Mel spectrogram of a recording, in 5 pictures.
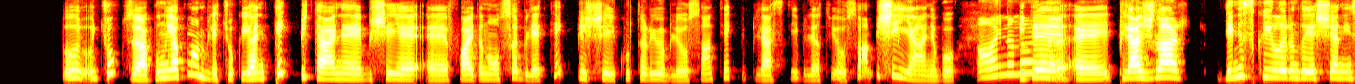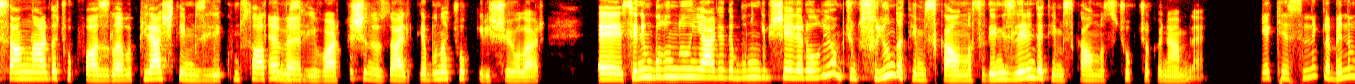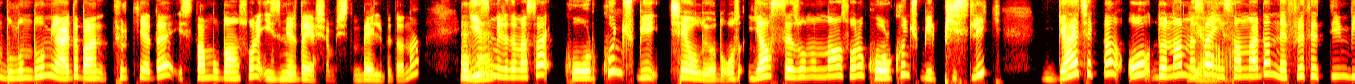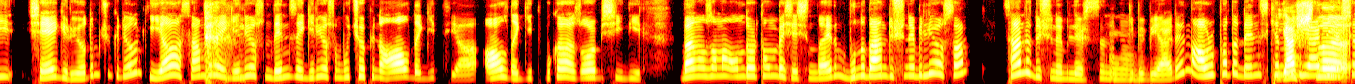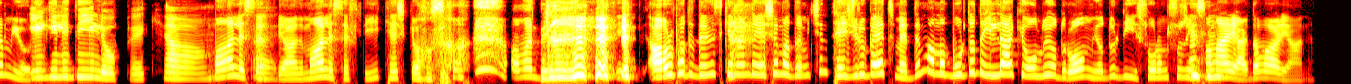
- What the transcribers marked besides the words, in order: stressed: "korkunç"; stressed: "pislik"; tapping; chuckle; chuckle; other background noise
- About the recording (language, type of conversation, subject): Turkish, podcast, Günlük hayatta atıkları azaltmak için neler yapıyorsun, anlatır mısın?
